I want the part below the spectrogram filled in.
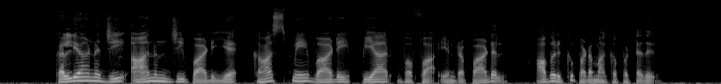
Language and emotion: Tamil, neutral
